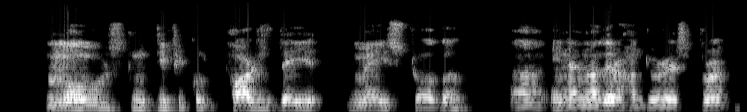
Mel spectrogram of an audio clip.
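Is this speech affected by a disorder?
Yes: infantile cerebral palsy; event at cesarean birth, weakness walking, standing, walked from age three, exams in Mexico.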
